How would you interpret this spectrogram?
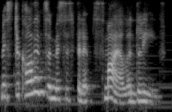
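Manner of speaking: ordinary talk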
